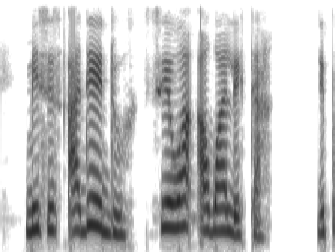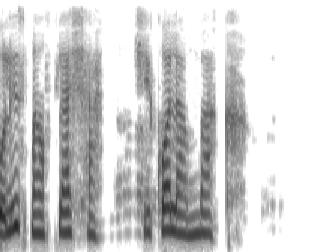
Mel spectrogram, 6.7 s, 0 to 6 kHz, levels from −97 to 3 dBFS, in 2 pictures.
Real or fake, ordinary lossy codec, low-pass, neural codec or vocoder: real; none; 5.4 kHz; none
